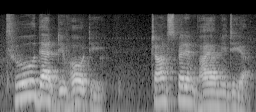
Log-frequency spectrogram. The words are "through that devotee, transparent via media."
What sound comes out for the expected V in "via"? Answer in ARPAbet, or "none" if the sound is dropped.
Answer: B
